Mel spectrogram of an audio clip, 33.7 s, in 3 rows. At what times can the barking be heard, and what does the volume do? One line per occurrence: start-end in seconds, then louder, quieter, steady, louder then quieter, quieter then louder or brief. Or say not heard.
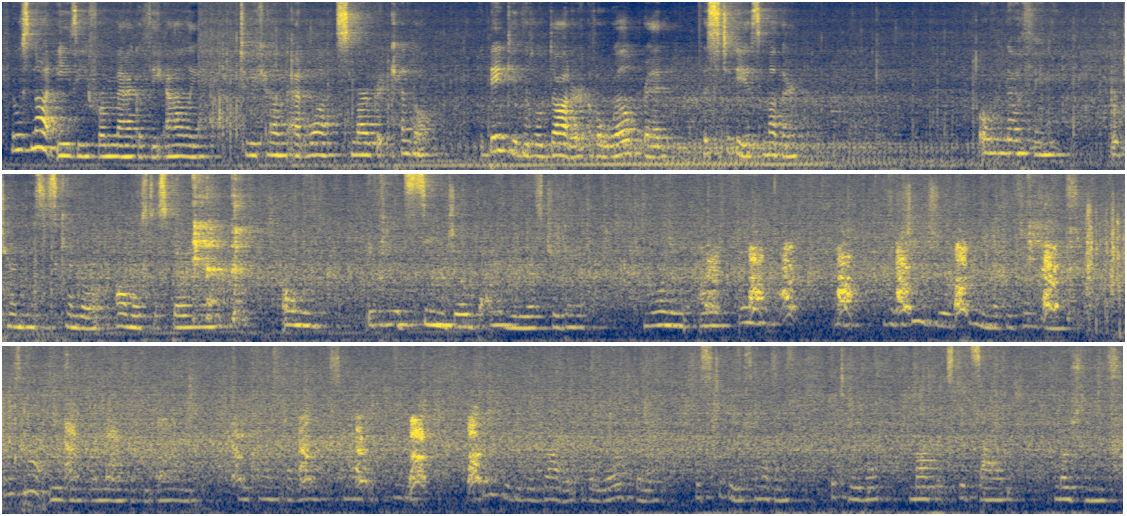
18.1-27.3 quieter then louder.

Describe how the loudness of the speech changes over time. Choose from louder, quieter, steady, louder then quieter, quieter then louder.
quieter.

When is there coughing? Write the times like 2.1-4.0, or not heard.
13.1-13.7, 21.4-22.1.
